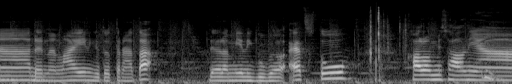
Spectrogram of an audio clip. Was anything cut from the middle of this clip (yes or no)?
yes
